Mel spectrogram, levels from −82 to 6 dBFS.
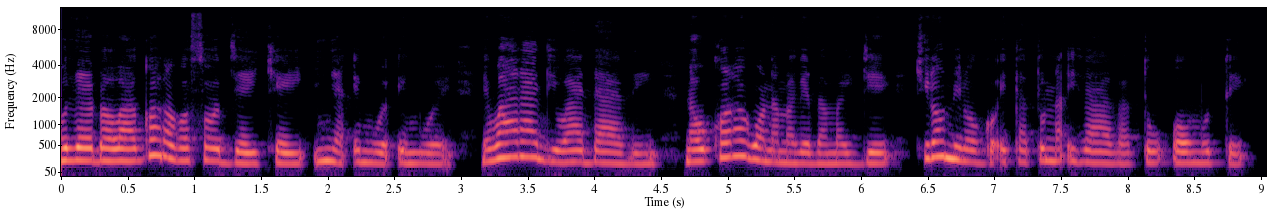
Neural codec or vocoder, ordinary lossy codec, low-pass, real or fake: codec, 44.1 kHz, 3.4 kbps, Pupu-Codec; Opus, 64 kbps; 10.8 kHz; fake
